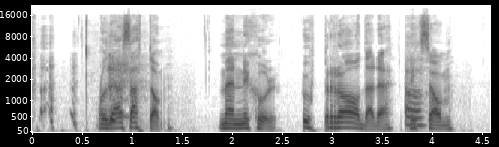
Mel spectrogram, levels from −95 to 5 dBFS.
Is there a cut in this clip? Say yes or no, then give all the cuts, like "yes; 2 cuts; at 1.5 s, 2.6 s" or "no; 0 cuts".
no; 0 cuts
